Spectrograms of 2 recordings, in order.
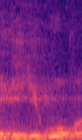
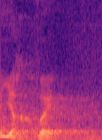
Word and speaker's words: Яхве: Правда, на еврейском языке это звучит не Иегова, как они произносят, а Яхве. Но вот они говорят, что они свидетели Иеговы.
